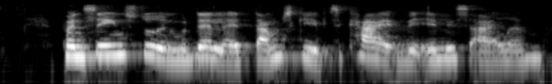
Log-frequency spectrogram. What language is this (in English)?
Danish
